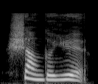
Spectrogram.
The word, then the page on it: 上个月: shàng gè yuè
